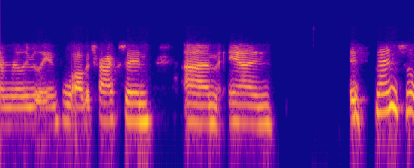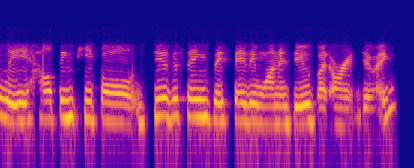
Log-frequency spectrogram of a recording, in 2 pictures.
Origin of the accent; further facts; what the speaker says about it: Maryland, United States; moved away as an adult; also born or lived in North Carolina; i grew up in a suburb in maryland and um, yeah i was there until i was 18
